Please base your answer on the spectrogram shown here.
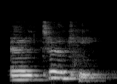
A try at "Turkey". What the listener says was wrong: Turkey. Yes. Okay. Yeah. Perfect.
